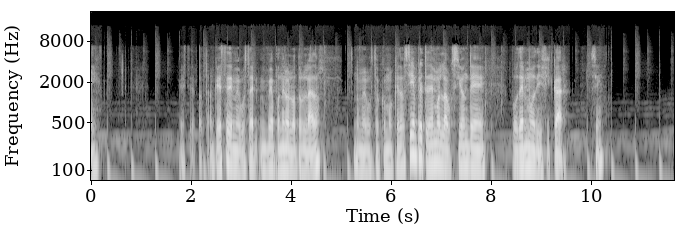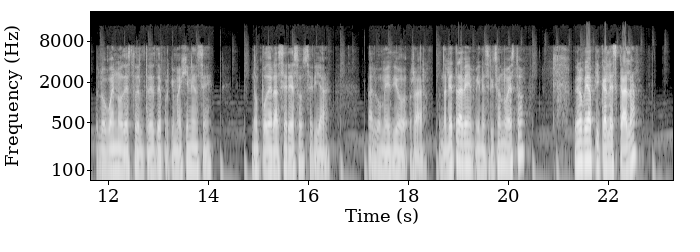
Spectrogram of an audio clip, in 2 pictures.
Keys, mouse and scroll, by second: 0.1 shift+middle click, 3.4 z, 4.3 a, 6.2 Tab, 7.8 a, 7.9 a, 8.1 b, 10.2 click, 12.1 r, 12.3 s, 12.8 click, 13.0 g, 14.8 click, 15.0 Tab, 15.3 z, 16.0-16.8 middle drag, 17.1 middle click, 17.4 Tab, 18.3 alt+right click, 20.7 Tab, 21.0 \, 21.6 ctrl+a.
